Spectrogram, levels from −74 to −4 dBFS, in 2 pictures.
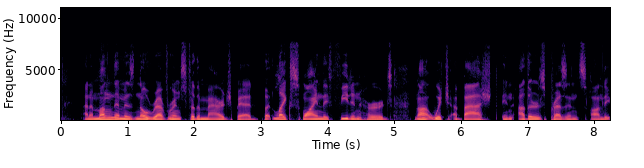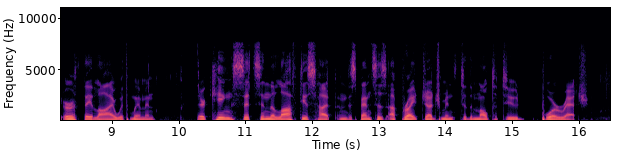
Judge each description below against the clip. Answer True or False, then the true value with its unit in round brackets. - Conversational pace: True (170 wpm)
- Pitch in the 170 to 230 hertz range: False (110 Hz)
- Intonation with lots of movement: False (3.8 semitones)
